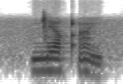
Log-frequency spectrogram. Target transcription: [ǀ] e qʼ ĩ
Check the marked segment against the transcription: incorrect: ŋ͡ǀ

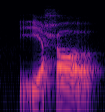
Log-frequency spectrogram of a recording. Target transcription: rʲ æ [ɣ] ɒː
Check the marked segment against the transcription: incorrect: ħ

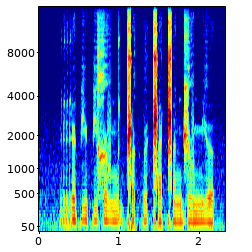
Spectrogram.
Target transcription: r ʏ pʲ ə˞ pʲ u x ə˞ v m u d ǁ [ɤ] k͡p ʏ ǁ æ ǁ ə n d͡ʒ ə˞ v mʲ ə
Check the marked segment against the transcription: incorrect: ə˞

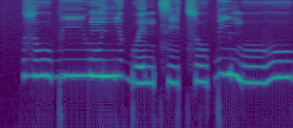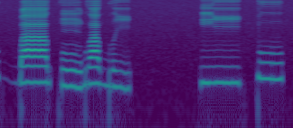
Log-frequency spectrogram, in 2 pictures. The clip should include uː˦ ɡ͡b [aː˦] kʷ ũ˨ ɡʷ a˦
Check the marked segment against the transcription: correct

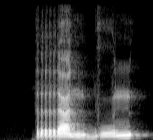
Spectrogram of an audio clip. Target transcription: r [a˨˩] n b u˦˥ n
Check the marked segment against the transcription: correct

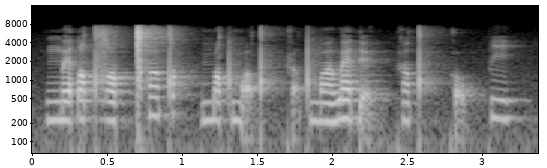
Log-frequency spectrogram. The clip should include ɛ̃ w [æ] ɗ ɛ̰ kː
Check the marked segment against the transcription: correct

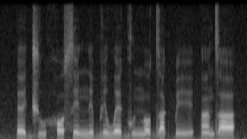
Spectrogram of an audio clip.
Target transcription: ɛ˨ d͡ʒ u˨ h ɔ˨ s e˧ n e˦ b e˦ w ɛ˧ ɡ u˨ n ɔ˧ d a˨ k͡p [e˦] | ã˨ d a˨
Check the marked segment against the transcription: incorrect: e˨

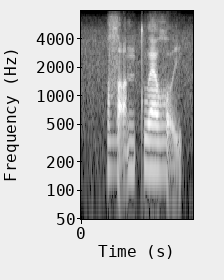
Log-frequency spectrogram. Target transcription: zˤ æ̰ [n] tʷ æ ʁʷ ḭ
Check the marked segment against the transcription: correct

